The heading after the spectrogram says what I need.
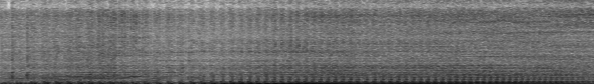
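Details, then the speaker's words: Engine cranked with part throttle on new plugs, runs lumpy with sharp exhaust pulses rising and falling with revs; popping through the exhaust, a backfire. "what have you got in the exhaust Dynamite well nothing now"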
